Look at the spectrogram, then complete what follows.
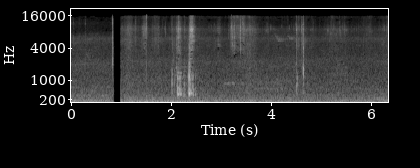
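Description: Raw marlin chunks handled and dropped into a stainless steel bowl, with a couple of sharp knocks about two seconds in and another midway, over a steady low background rumble.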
